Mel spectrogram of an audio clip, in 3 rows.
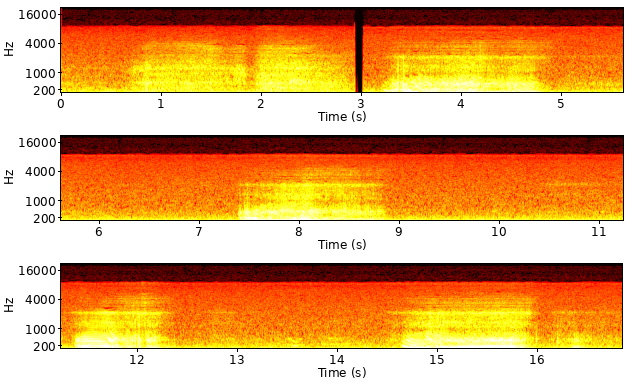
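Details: Low, rattling snores at an uneven pace, about 16 a minute, over steady room hiss, recorded during sleep: snoring.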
